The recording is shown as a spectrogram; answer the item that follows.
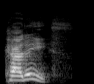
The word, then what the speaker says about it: charis: In the New Testament, grace is derived all but once from the Greek word charis, which is spelled C-H-A-R-I-S, C-H-A-R-I-S.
